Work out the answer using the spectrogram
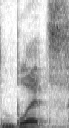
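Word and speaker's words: Blitzø: Imp crew it's it's Blitz who's who is the titular hell of a Boss Blitz the O is silent he used to be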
